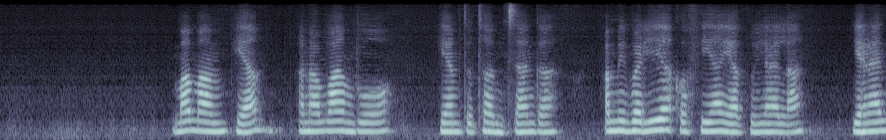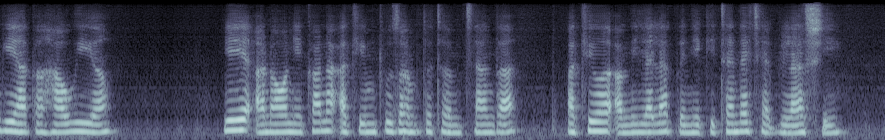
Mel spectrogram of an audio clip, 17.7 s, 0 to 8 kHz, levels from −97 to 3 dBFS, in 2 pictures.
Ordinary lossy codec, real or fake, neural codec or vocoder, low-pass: AAC, 48 kbps; fake; codec, 16 kHz, 0.3 kbps, FocalCodec; 7.2 kHz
